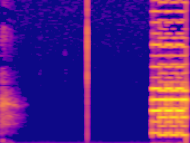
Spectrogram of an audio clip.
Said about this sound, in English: Oh wait, I'm sorry. I need you to say hello. You gotta answer the phone.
